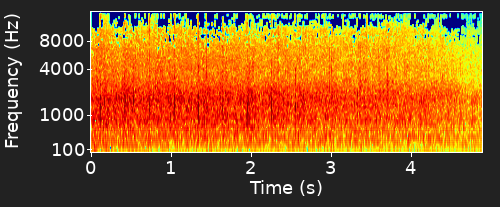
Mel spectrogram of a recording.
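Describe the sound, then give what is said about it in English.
An audience claps at the speaker's urging, steadily for the full stretch, a dense wash of many hands at an even, moderate loudness that eases off slightly toward the end. No one speaks over it. “clap your hands, y'all.”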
